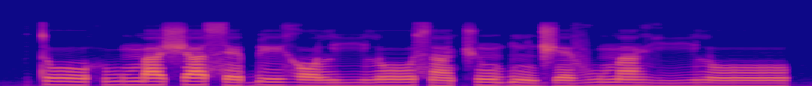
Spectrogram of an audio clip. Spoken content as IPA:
t oː˦˨ h u˦ m a˦ ʃ a˦ s ɛ˨ ɓ e˧ ɣ ɔ˨ l iː˨ l oː˧ s ã˨ t͡ʃ ũ˧ ɓ ĩ˨ d͡ʒ ɛ˨ v u˧ m ã˧ ɣ iː˨˦ l oː˧

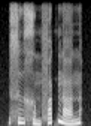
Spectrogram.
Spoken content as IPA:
s ɨ˧ x ə˨˩ m f a˦˥ k̚ n a˨˦ n

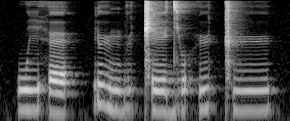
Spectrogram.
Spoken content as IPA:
w i h ɛ | ɾ y m b y ǁ e dʲ o h y ǁ y

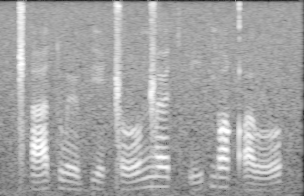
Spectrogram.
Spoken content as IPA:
ǁʰ a˩˥ t w ø˨˩˦ pʲ e˨˩˦ ǁ oː˩˥ ŋ͡ǁ œ˥ t͡sʼ i˩˥ f j ɔ˥ qʼ oː˨˩˦

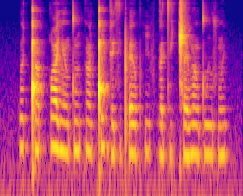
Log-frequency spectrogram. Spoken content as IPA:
ə ǃ ɐ̃ f qʷ ɛ lʲ ɐ̃ː tʷ ĩ k ɐ̃ː ǃ i ɡ ɛː sʲ ə pʼ ɛ ə̯ pʰ iː f ɡ a tʲ ɐ ǁ ɛ v ɐ̃ː ʊ̯ tʷ iː sʷ ĩ

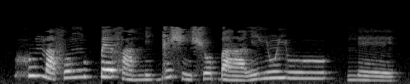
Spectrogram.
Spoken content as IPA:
h u˦ m a˨ f o˦ ŋ u˦ k͡p ɛ˦ f ã˨ n i˨ ɡ ɪ˦ ʃ i˨ ʃ o˦ ɓ aː˨ l i˦ j ũ˦ j uː˦ | ŋ eː˨

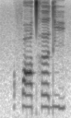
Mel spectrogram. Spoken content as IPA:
f ɑ t̪ʰ ɜ d i

